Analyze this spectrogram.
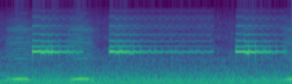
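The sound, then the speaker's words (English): A phone rings with an incoming call on a messaging app, an electronic ringtone in three bright, warbling bursts separated by short gaps, loud and steady with no voices over it. “Wait. Who's calling me on Signal?”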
